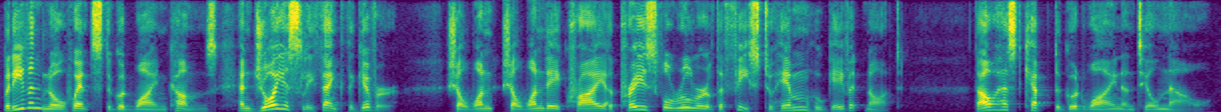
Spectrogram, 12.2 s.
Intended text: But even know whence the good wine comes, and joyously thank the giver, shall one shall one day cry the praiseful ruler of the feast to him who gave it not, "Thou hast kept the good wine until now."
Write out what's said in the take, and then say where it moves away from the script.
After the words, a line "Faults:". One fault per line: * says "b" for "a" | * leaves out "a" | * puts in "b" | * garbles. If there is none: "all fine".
But even know whence the good wine comes, and joyously thank the giver, shall one shall one day cry the praiseful ruler of the feast to him who gave it not, "Thou hast kept the good wine until now."
Faults:
all fine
